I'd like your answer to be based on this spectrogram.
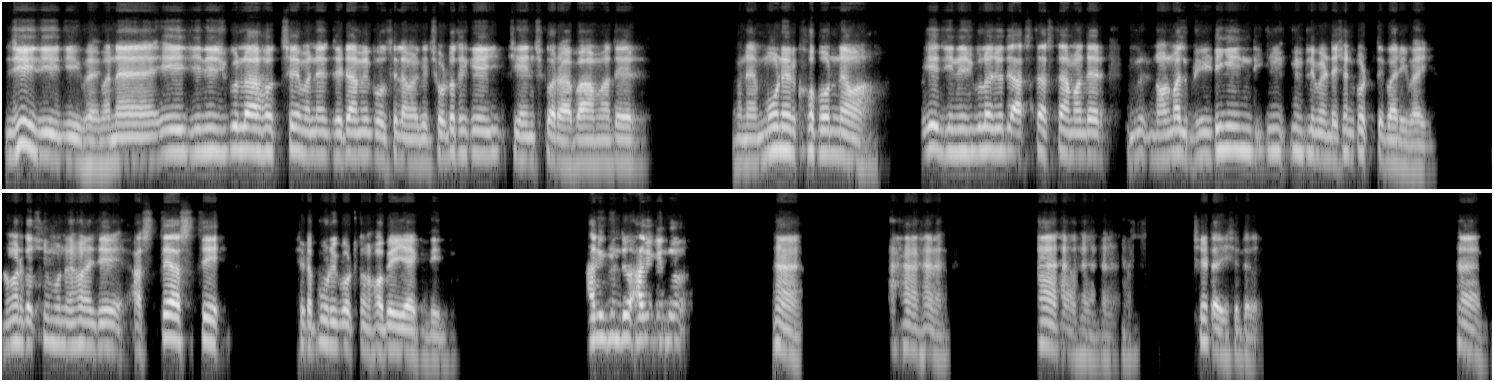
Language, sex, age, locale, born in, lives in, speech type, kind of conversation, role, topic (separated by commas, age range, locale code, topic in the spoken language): Bengali, male, 20-24, bn-BD, Bangladesh, Bangladesh, conversation, unstructured, none, কেন অনেকেই মানসিক স্বাস্থ্য নিয়ে কথা বলতে ভয় পান?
